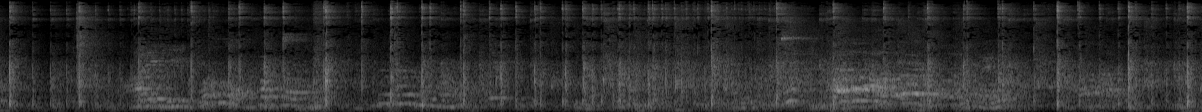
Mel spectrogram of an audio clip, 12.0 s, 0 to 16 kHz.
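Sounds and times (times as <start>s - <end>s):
table tennis balls clicking: 0.0s - 12.0s.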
